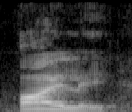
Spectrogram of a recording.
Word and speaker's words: Eileen: So I've just finished reading this letter, and it says in it that you pronounce her name Eileen.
